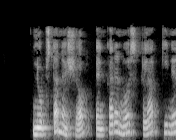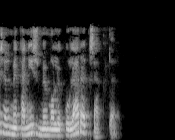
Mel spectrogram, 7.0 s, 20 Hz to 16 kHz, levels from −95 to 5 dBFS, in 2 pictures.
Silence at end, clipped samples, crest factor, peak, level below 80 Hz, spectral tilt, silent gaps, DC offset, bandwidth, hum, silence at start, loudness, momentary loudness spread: 1.2 s; under 0.1%; 16 dB; -2 dBFS; -58 dBFS; -5 dB/octave; none; under 0.1%; 8.2 kHz; none; 0.65 s; -18 LUFS; 10 LU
